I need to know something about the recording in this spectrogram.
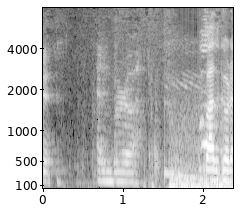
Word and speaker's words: Edinburgh: to Edinburgh is that how you say it Edinburgh about to go to Edinboro pretty straightforward hop on the M8 takes about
